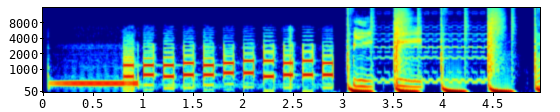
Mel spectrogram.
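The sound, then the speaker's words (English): A steady telephone dial tone gives way to a quick run of about ten evenly spaced keypad beeps, followed by louder, harsher rhythmic ringing bursts. No one speaks. “All right, with that being said, let's go ahead and dial in.”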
